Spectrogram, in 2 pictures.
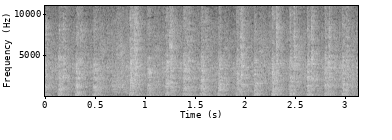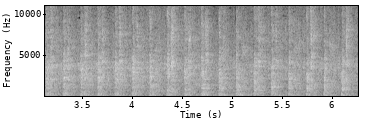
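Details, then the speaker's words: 1936 John Deere A two-cylinder, mostly new engine, first run in decades after timing fixes, hand-cranked and now warm: steady even chuffing about three beats a second, no knocks or misses; residual oil and copper coating burning off. "Pull it. It runs. Sounds good. That's just oil and stuff in there, that residual oil getting hot, but And that copper coating burning Yeah. off too."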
